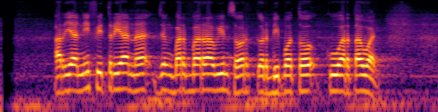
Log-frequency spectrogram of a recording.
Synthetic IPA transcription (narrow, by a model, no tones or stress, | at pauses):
ʔarjanifit̪ɾianad͡ʒɨŋbarbaɾawinsɔrkɨrdipɔt̪ɔkuwart̪awan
